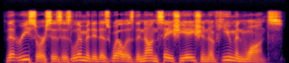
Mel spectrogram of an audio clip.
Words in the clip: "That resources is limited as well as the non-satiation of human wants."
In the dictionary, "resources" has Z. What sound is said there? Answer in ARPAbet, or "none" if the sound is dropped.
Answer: Z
